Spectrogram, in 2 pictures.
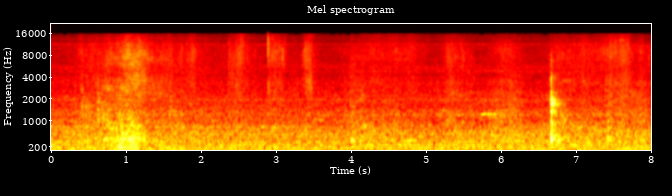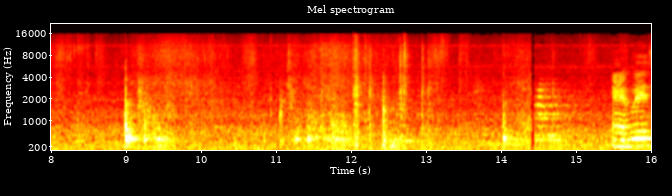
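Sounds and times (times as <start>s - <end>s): spoon scraping in cooking pot: 4.0s - 12.2s.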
